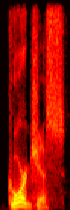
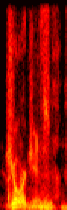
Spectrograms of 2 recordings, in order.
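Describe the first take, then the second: First: The name sounds like the word gorgeous. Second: The name sounds like Georges, not gorgeous. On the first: The speaker calls it wrong. "Not gorgeous" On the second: The speaker calls it right.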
